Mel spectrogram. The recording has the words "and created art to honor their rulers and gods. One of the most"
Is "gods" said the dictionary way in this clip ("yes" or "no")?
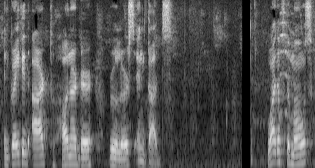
no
